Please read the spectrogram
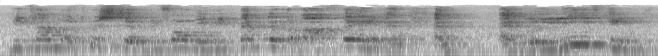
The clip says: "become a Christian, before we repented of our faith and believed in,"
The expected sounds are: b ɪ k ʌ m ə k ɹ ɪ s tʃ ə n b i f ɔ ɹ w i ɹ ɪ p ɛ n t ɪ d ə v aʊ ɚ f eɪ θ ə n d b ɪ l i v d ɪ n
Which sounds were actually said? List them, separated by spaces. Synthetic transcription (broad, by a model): b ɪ k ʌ m ə k ɹ ɪ s tʃ ə n b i f ɔ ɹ w i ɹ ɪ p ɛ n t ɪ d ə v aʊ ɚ p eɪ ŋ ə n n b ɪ l i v ɪ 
